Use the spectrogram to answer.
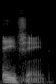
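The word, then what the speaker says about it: Etienne: So, those of you that didn't hear, uh, Travis ETN had his introductory presser with the Saints and he's revealed that apparently this whole time his last name has been pronounced Aane, which makes no sense.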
